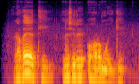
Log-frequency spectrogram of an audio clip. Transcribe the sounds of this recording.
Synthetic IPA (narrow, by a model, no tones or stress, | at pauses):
ɣaðɛːtʰi | nesiɾeʔoɦɔɾɔmoiɡe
